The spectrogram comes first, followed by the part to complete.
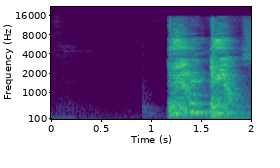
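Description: After a second of silence, a man coughs twice in quick succession.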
